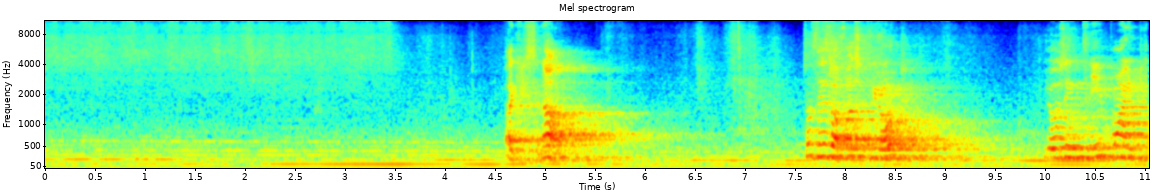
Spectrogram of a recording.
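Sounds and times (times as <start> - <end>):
duster rubbing on blackboard: 0.0 - 4.2
low steady hum: 0.0 - 11.0.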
